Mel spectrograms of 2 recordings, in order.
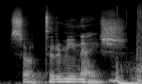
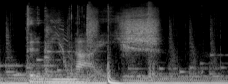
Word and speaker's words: terminais: So terminais. Terminal, terminais.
